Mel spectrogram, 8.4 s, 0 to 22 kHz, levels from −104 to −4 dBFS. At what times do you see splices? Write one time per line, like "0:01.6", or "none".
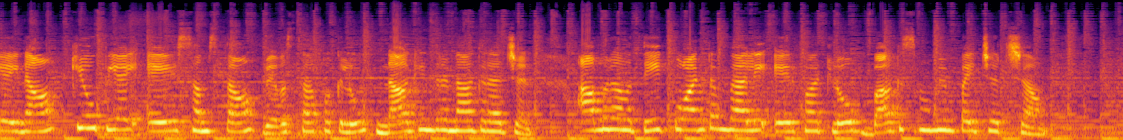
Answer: none

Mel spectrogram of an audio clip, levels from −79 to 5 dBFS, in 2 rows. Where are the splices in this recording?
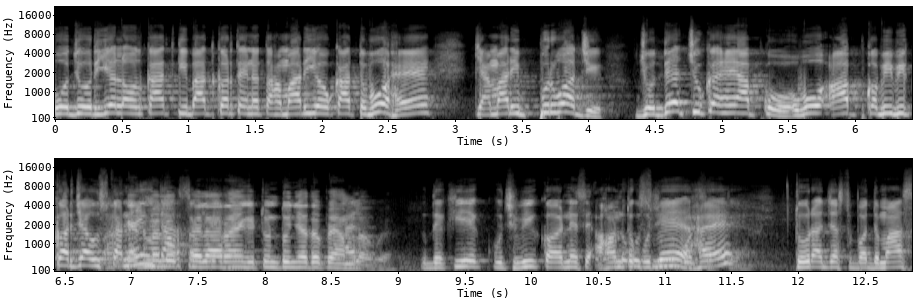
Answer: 0:07.1
0:10.9

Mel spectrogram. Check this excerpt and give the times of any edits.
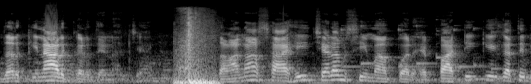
0:01.9

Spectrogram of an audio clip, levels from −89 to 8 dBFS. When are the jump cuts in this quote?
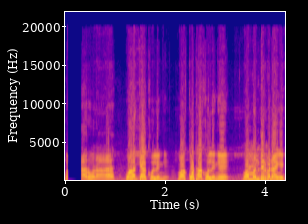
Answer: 0:02.1
0:03.4

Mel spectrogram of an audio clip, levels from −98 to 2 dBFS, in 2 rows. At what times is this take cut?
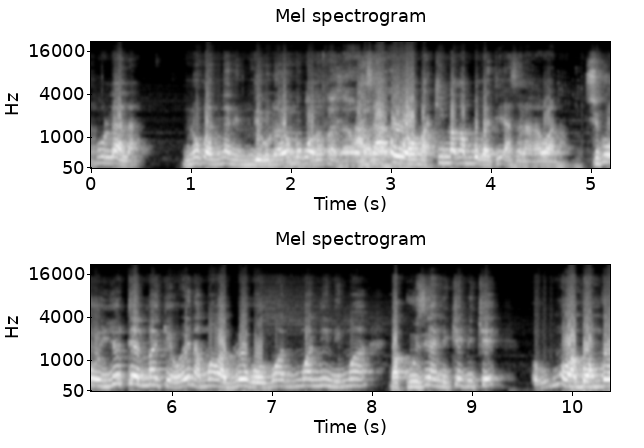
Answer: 0:04.8

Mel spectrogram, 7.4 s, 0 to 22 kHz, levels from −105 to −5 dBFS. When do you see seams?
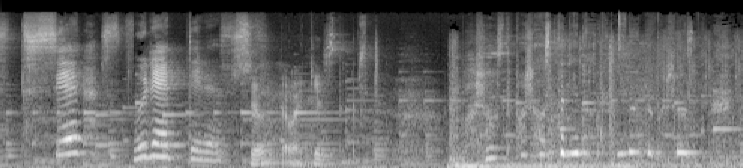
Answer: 0:01.3
0:03.7

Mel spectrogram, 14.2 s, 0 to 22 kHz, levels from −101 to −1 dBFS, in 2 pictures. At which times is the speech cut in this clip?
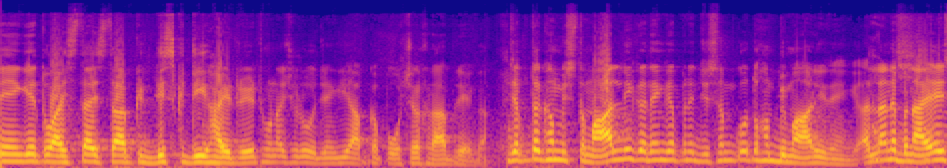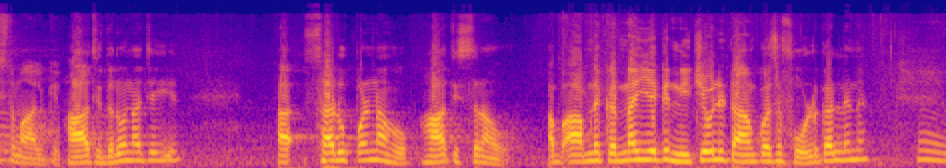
0:03.8
0:07.5

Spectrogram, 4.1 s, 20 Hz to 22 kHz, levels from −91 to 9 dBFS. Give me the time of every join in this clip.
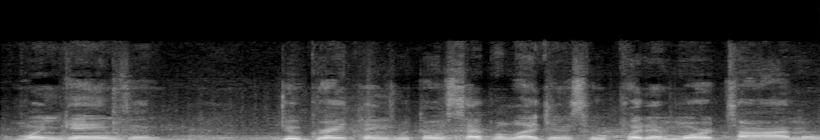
none

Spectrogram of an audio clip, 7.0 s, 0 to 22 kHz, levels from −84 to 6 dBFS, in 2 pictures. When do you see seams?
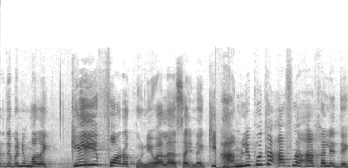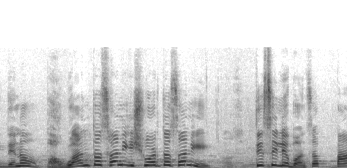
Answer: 0:02.1

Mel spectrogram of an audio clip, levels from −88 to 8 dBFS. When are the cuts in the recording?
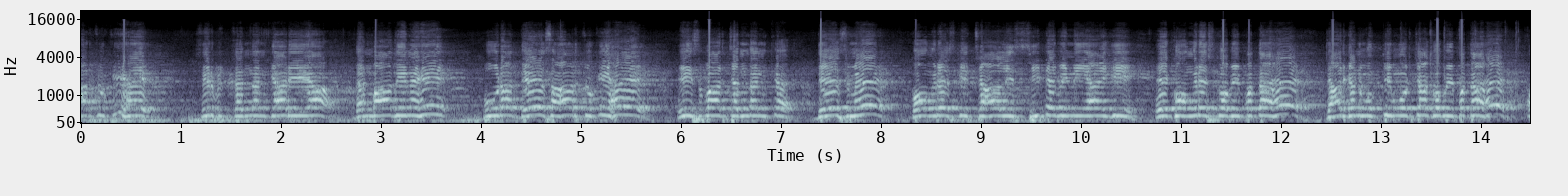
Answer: none

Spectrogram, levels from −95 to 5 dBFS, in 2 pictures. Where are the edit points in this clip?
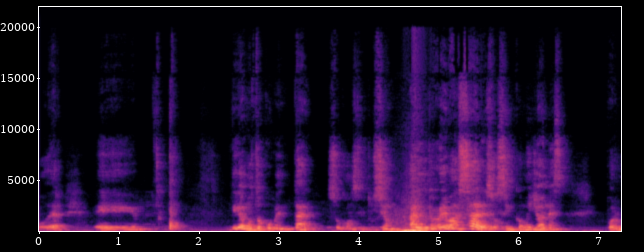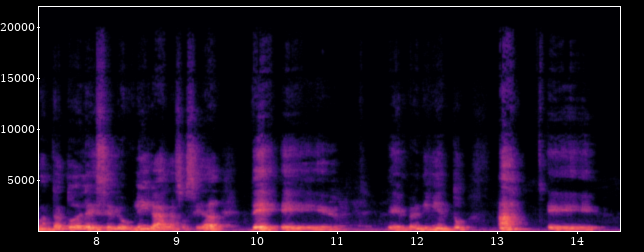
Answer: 0:04.5

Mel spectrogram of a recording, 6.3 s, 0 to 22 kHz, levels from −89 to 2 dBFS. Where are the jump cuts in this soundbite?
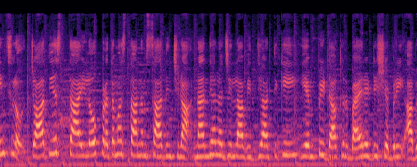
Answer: none

